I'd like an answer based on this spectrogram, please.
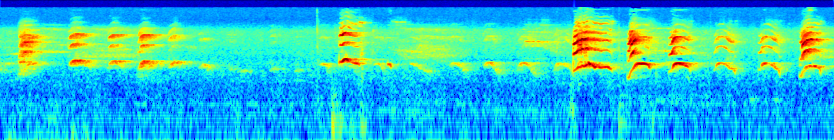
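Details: Male American Pit Bull Terrier puppy from Kerala, India, voicing loud, high yips and whines in uneven bursts, some ringing and downward-curving, with a quieter stretch midway before louder cries resume.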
